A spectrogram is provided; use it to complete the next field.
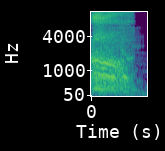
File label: pain; awesomenauts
